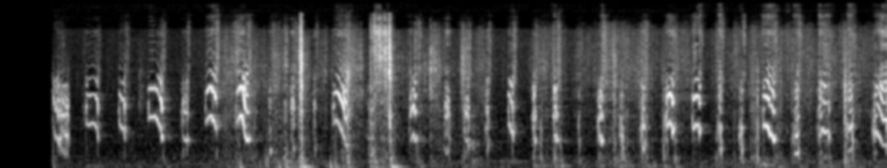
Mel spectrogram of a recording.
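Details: A puppy whines pleadingly in a quick series of short, high, wavering cries that bend down in pitch, about two per second, with soft rustling and faint thumps beneath.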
